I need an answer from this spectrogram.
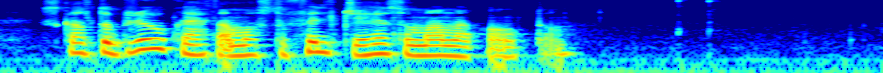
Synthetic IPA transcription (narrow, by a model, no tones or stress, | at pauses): skald̪ubɾʉːkaɛht̪a̰mɔst̪ufʏlt͡ʃɪɦɛːsʊmmanːakʰɔ̰ŋkt̪ʊ̰n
